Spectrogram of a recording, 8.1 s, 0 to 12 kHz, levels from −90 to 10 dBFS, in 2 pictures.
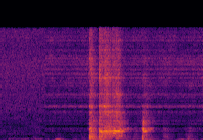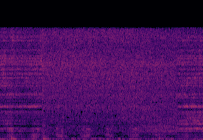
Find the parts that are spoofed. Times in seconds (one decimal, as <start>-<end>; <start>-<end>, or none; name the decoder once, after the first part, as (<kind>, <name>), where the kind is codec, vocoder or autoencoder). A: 0.9-4.9 (codec, SNAC); 7.6-8.1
